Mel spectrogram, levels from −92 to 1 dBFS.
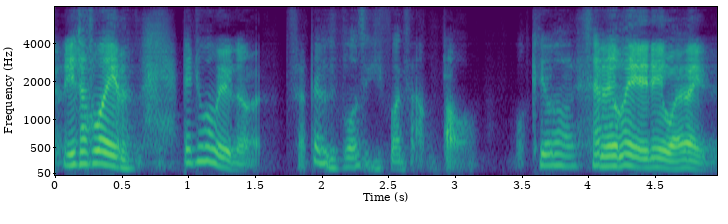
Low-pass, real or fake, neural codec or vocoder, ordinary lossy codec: none; fake; codec, 16 kHz, 0.5 kbps, FreqCodec, larger model; none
